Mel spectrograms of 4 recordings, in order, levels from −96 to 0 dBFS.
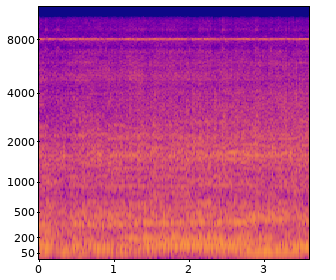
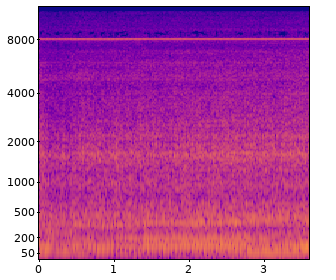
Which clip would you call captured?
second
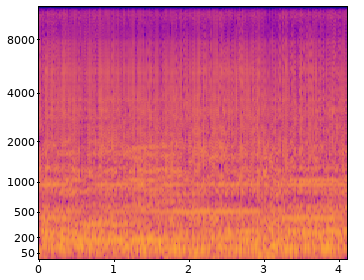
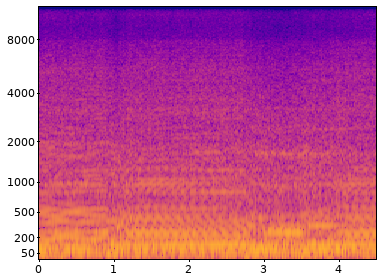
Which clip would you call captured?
second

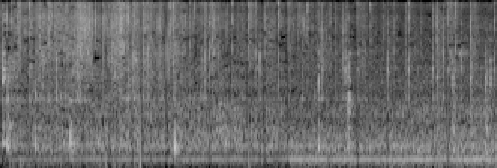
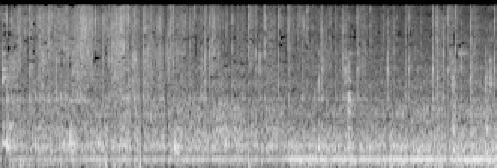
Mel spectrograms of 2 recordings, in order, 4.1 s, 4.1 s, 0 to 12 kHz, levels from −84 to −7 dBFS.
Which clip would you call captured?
second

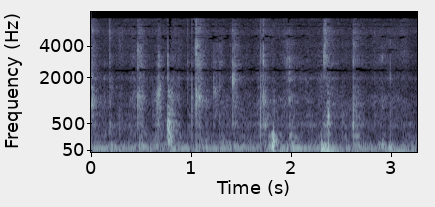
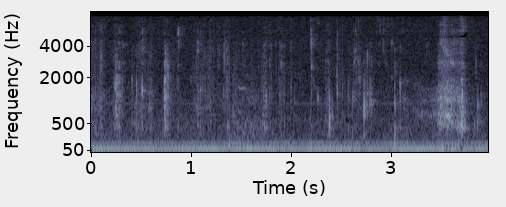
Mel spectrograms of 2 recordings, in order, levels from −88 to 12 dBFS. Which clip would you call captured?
second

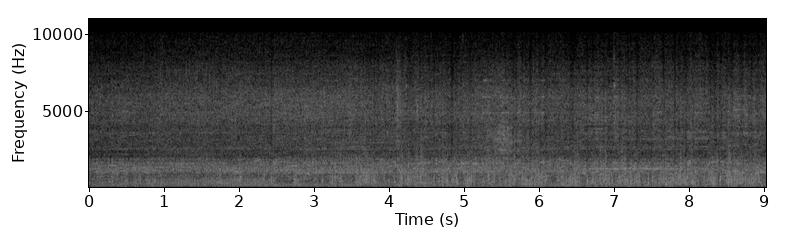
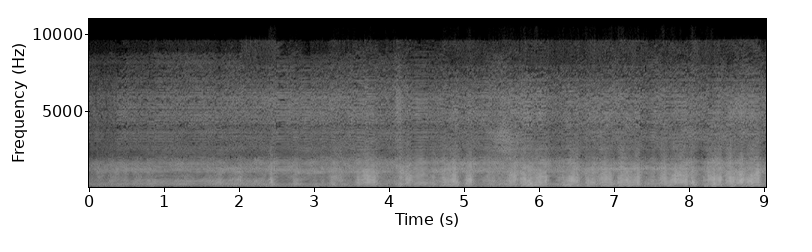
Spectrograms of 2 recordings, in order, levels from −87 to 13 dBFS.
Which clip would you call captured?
first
